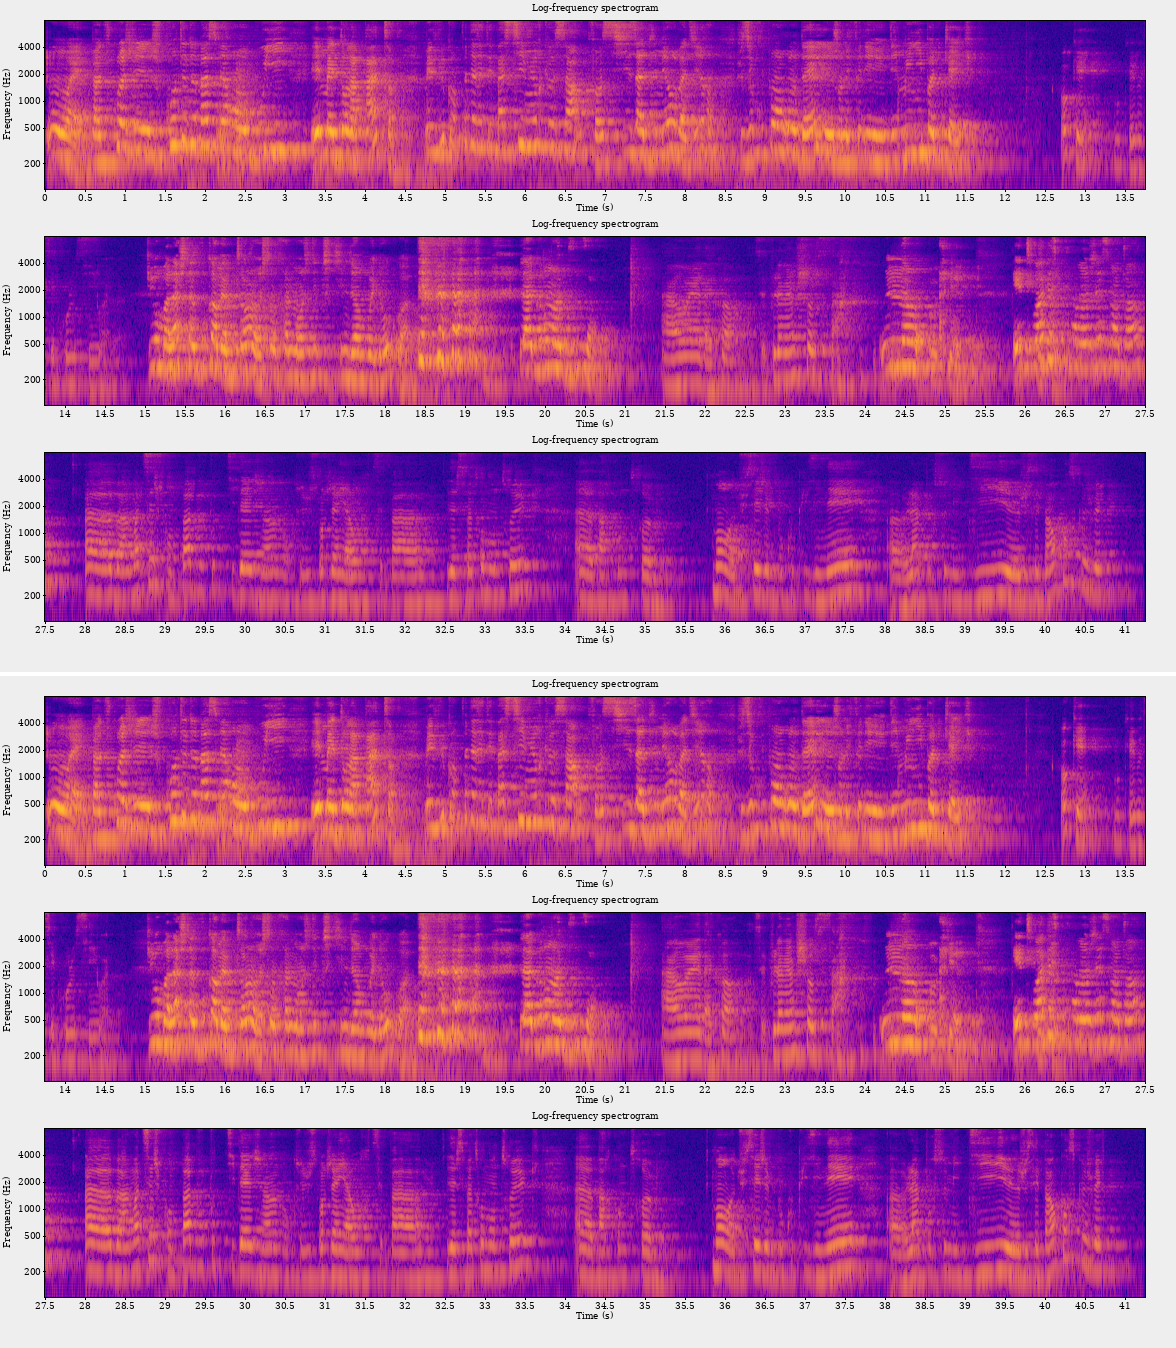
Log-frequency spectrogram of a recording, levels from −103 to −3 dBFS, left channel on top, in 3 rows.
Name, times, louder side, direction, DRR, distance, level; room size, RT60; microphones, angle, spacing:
voice 1, 0.0-11.6 15.0-20.7 21.1-21.2 24.2-25.5 25.8-27.6, equal, 5° left, 3.3 m, -30 dB
voice 2, 12.7-13.1 13.4-14.6 14.9-15.1 19.2-19.3 21.5-25.8 26.3-26.4 28.0-35.3 35.8-40.7, right 2 dB, 55° right, 2.1 m, -41 dB
27.5 x 13.0 x 8.2 m
head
